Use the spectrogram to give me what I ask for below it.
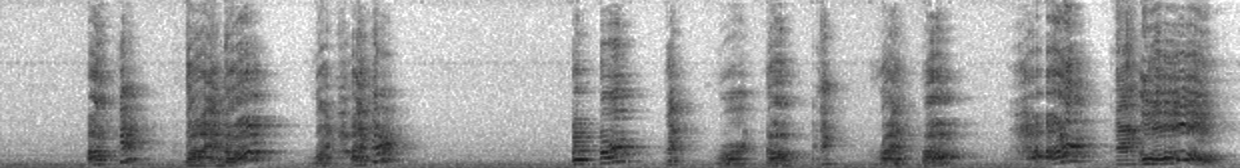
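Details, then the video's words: Indoor pet yellow-naped amazon parrot, male, reciting a Dr. Seuss book in imitated human speech; a chain of short raspy syllables in even rhythm, about two per second, followed by a drawn-out final word. "Parrot Singing and Reciting a Dr. Seuss Book"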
